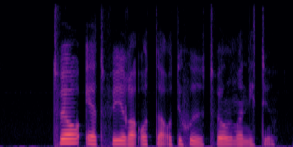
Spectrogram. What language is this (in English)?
Swedish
